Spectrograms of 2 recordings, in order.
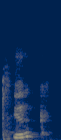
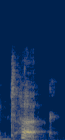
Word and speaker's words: took: There's no like ooh to it. So it's instead of foot, it's foot. Instead of took, it's tuk. Tuk.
